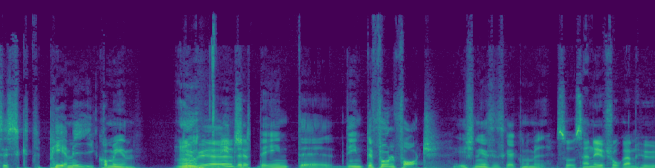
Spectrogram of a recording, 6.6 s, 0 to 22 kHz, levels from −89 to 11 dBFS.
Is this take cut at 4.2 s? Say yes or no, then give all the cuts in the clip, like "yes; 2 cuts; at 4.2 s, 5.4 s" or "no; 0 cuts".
no; 2 cuts; at 2.5 s, 5.6 s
